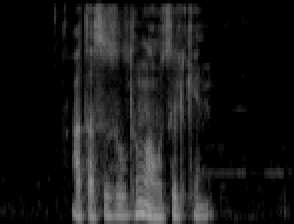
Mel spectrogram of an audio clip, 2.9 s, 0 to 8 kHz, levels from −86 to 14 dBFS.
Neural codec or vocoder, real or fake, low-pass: autoencoder, 48 kHz, 128 numbers a frame, DAC-VAE, trained on Japanese speech; fake; 7.2 kHz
